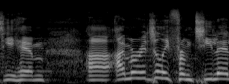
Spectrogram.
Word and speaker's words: Huidobro: lovely introduction from Yanna my name is pronounce Heim uh I'm originally from Chile living in Austria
